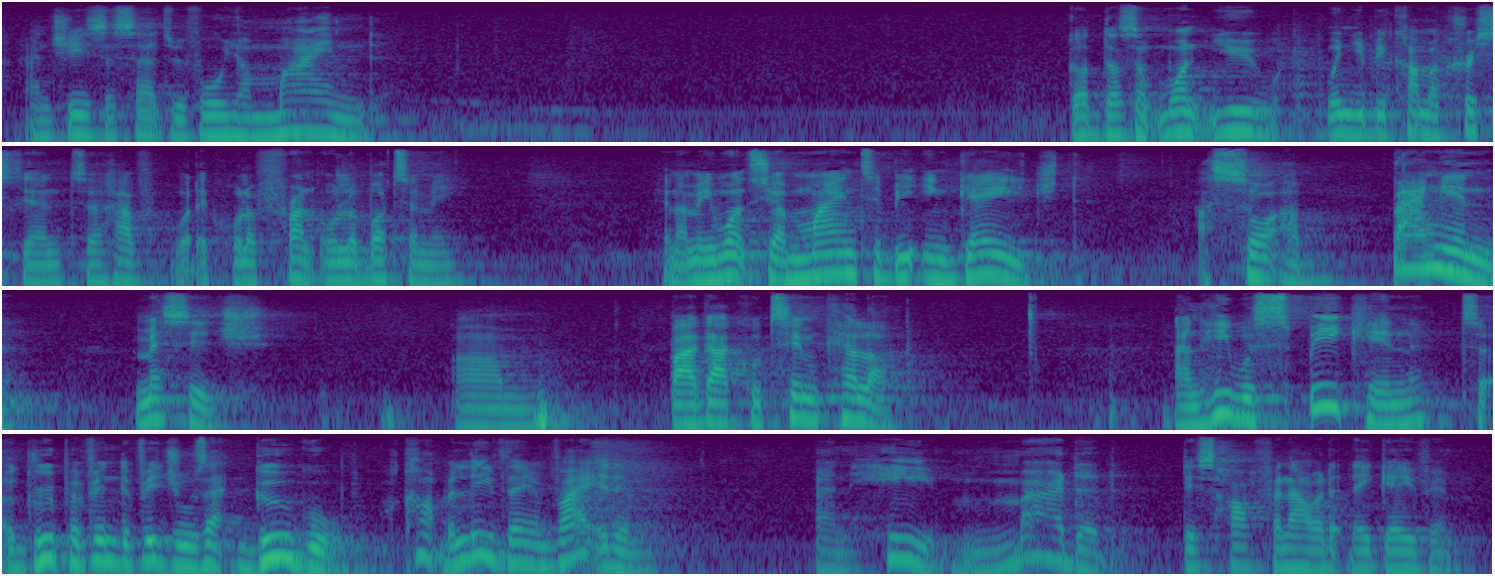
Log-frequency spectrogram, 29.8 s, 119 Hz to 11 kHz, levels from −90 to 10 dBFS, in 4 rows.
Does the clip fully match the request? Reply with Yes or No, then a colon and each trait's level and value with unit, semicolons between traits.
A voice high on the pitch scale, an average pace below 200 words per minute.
No: low, 135 Hz; average, 150 wpm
